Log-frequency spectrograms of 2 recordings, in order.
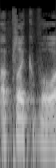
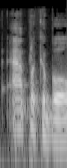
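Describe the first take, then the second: First: "applicable" with stress on the second syllable, ə-PLI-kə-bəl; "applicable" said lower and softer, every syllable clear; careful "applicable", stress moved to -pli-; corrected applicable. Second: "applicable" said fast with stress on the first syllable, ap-; "applicable" as AP-lə-kə-bə, the ending swallowed; casual "applicable" with the first syllable stressed; first try at applicable. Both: Shown as a demonstration. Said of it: "or applicable, I might say".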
